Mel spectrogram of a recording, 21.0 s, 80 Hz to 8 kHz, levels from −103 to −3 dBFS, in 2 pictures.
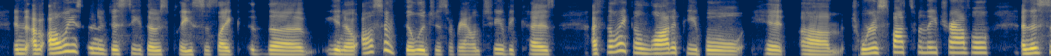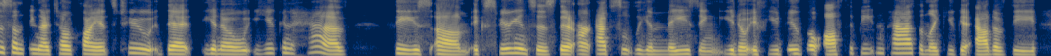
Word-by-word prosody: and 220 - +2
I've 220 0 +3
always 290 +8 +6
wanted 235 -4 -1
to 210 - +4
see 220 +1 -10
those 190 -1 0
places 185 +1 -4
like 185 -1 +2
the, 195 -3 +1 0.2
you 215 -1 +2
know 190 -1 +1
also 305 +8 -1
villages 195 -2 +2
around 180 0 -7
too, 225 -1 -4
because 200 -2 -1 0.4
I 215 - +3
feel 290 +7 -1
like 365 0 +1
a 250 - +2
lot 230 +1 +5
of 265 - -2
people 200 -5 -2
hit, 205 -4 -1 0.2
um, 180 -4 0
tourist 245 +3 +2
spots 285 0 +1
when 275 -1 -8
they 270 0 -1
travel- 265 0 +1 0.3
and 220 +2 +7
this 255 +3 +6
is 275 - -2
something 225 -4 -1
I 195 -1 +4
tell 210 +1 +1
clients, 195 -3 0
too- 240 -5 -2
that, 200 -2 +4
you 225 +1 +1
know, 190 -2 0
you 235 +3 -11
can 245 0 -7 0.2
have 190 -10 +1 0.5
these, 210 -3 -1
um, 180 -3 +2
experiences 215 -3 0
that 195 -2 +5
are 190 -3 +1
absolutely 210 -1 -1
amazing, 185 0 -4
you 205 - 0
know, 185 - +1
if 195 +1 -4
you 205 0 -9
do 215 +1 +1
go 210 - +2
off 185 0 +4
the 245 - -12
beaten 240 +1 -13
path 245 0 +3
and, 210 -3 -8
like, 180 -1 -1
you 200 - -15
get 190 - -2
out 180 +1 +4
of 180 -2 -2
the, 175 -2 -6
210 Hz, 195 wpm, -23 LUFS, 190-235 Hz, 0.5 s, and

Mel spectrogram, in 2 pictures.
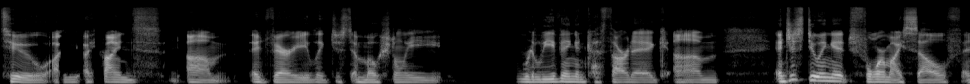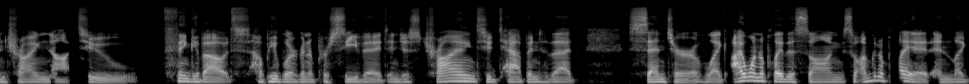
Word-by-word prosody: too. 100 -7 0
I - - +2 0.3
I - - -11
find, 110 -2 +3 0.5
um, 110 +7 0 0.2
it 115 -3 0
very, 105 -1 +1
like, 105 -2 -7
just 115 - -7
emotionally 105 -2 -5 0.7
relieving 120 +1 +1
and 115 - -6
cathartic, 105 -1 -3
um, 105 -1 -2 0.6
and 135 - +6
just 220 0 +1
doing 175 -4 +6
it 145 -2 +4
for 120 -1 +1
myself 105 -1 -2
and 105 +1 -5
trying 105 0 -2
not 110 0 -2
to 100 - -4 0.3
think 140 -3 +1
about 110 -4 +2 0.2
how - - -2
people 125 -3 0
are 110 - -1
gonna 110 -3 -2
perceive 110 +1 0
it 105 -2 -1
and 110 -1 -6
just 110 -1 -4
trying 145 +2 +3
to 120 - -1
tap 110 +2 0
into 110 -1 -3
that 110 -2 -1 0.5
center 115 -4 +2
of, 110 +1 -5
like, 105 -2 0
"I - - +9
wanna 170 -1 +5
play 125 - +5
this 120 0 0
song, 110 0 -2
so 105 - -3
I'm 135 +6 0
gonna 175 -1 0
play 155 -8 +4
it," 105 - +1
and, 105 +1 -4
like, 110 -2 -4
110 Hz, 165 wpm, -26 LUFS, 105-120 Hz, 0.7 s, I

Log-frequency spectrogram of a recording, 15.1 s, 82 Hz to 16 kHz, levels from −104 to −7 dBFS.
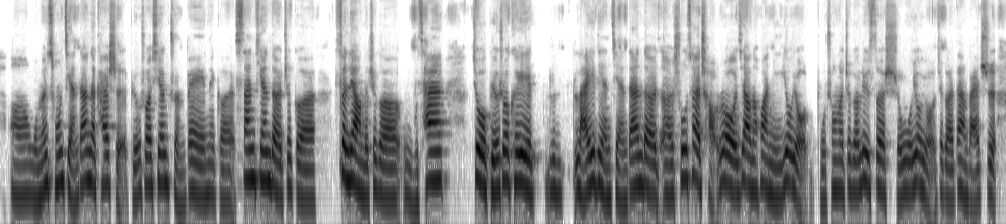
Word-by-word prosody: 呃， 165 0 -6
我 160 -2 -6
们 175 +6 -1
从 210 +1 -1
简 190 -9 -3
单 220 +5 +1
的 210 - +2
开 205 +2 0
始， 205 0 -7
比 160 - -8
如 165 - -2
说 200 +1 0
先 215 +1 -2
准 150 -9 -9
备 175 -2 -2
那 165 0 -7
个 150 -2 -7
3 240 0 +1
天 225 -1 +1
的 190 -5 +2
这 195 +4 -4
个 150 -4 -1 0.3
分 270 -5 +4
量 210 -5 +6
的 160 - -1
这 190 - -5
个 160 -3 0
午 150 -4 -9
餐， 225 - +4 0.5
就 225 -6 +6
比 185 - +1
如 185 - +3
说 225 +2 +2
可 220 0 +2
以 205 -3 +7 0.6
来 185 +4 +1
来 - - +3
一 220 - +4
点 185 -7 0
简 150 -3 -5
单 200 +3 +2
的， 175 -5 +2
呃， 170 0 -2
蔬 235 +6 +1
菜 235 -2 +2
炒 190 - -6
肉。 205 -5 +5
这 220 - -2
样 210 - +6
的 185 - -2
话， 205 +2 0
你 165 -3 -4
又 220 +1 +2
有 190 - -1
补 145 -1 -10
充 185 +6 -7
了 180 - -4
这 190 - -7
个 185 0 -2
绿 220 -1 +2
色 195 -2 -1
食 175 -2 -10
物， 180 +3 -1
又 205 -2 +1
有 - - -6
这 180 - -8
个 155 -3 -2
蛋 175 -1 -2
白 135 0 -2
质。 160 0 -4
185 Hz, 275 characters per minute, -21 LUFS, 165-210 Hz, 0.6 s, 以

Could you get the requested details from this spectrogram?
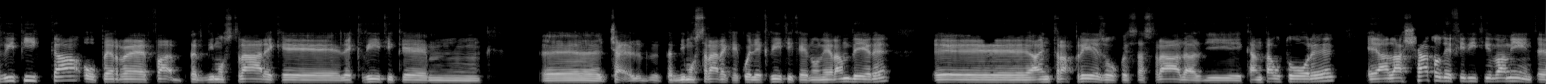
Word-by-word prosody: ripicca 180 +4 0
o 125 -4 -1
per 125 -1 +2
fa 135 - -1
per 115 -4 -2
dimostrare 120 +2 +1
che 105 -2 +1
le 105 0 0
critiche, 110 -5 -1
mhmm, 100 -2 -2 0.6
ehm, 95 -1 +1
cioè - - -1
l 95 0 -4
b 100 +1 -9
per 105 - -4
dimostrare 120 +3 +1
che 105 - -6
quelle 110 -2 +1
critiche 125 -4 -1
non 105 +1 -2
eran 125 +5 +2
vere, 130 +4 +1 0.4
ehm, 110 -1 +2
ha 115 +1 +3
intrapreso 130 -3 0
questa - - -5
strada 120 -4 +1
di 100 -1 -2
cantautore 135 +7 0 0.3
e 125 - +1
ha 140 +1 +3
lasciato 180 +6 +2
definitivamente 150 -5 0
120 Hz, 130 wpm, -23 LUFS, 105-135 Hz, 0.6 s, ha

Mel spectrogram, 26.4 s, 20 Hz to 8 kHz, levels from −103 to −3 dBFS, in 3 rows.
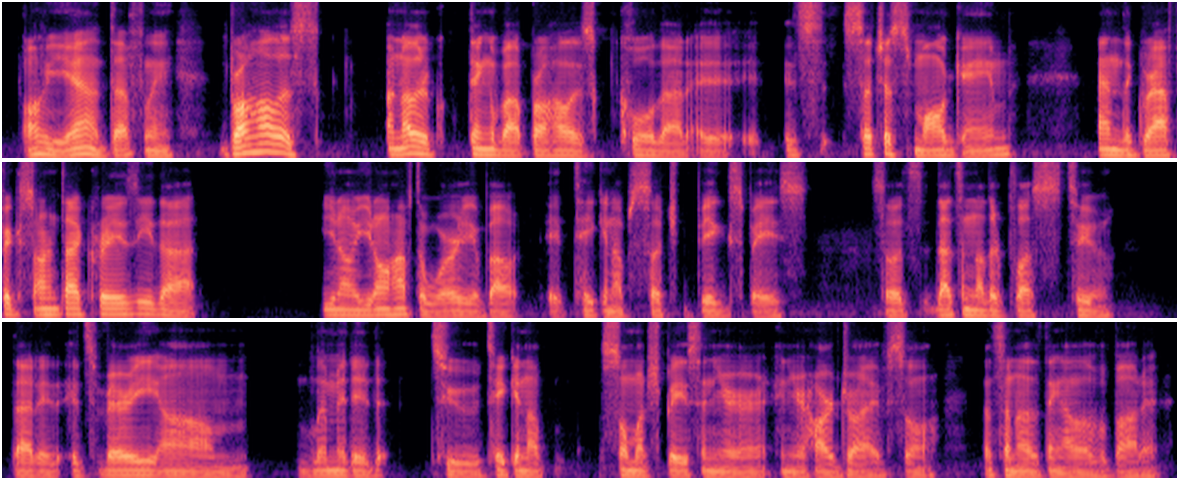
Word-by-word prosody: Oh 115 - +3
yeah, 105 +3 +5
definitely. 90 -2 -1 0.4
Brawlhalla 150 +5 +8
is 95 - -3 0.5
another 115 +1 +7
c - - -15 0.2
thing 105 -4 +4
about 90 -3 +3
Brawlhalla 90 0 +3
is - - -3 0.2
cool 90 -3 -1
that 80 -2 -1
i - - -5 0.3
it - - -14 0.2
it's 90 -1 -4
such - - +1
a - - +5
small 90 -1 +2
game 85 +5 -2 0.6
and 100 -2 +3
the 90 - 0
graphics 90 +4 +3
aren't 105 0 +2
that 110 -2 +5
crazy 110 +1 +2
that 80 -8 0 0.9
you 100 0 -1
know, 95 -1 0
you 95 0 0
don't 105 0 +3
have 105 -1 +1
to - - -2
worry 80 +1 -1
about 75 0 -1 0.2
it - - -9
taking 85 -1 -5
up 80 -1 -4
such - - -4
big 80 -1 -2
space. 70 +1 -5 0.5
So 85 - -3
it's 80 - -8
that's 90 +1 +1
another 90 -4 0
plus, - - -3
too, 85 -3 -4 0.6
that 85 -1 +1
it 80 -1 -5
it's - - -6
very, 90 0 +2
um, 75 -3 -4 0.4
limited 85 0 -3 0.4
to 75 -4 -3
taking 85 +3 0
up 80 - -4 0.4
so 90 - 0
much 85 -3 -1
space 85 0 -1
in 80 - -3
your 75 0 -3
in - - -7
your 75 -1 -3
hard 75 -1 0
drive, - - -3
so - - -6 0.4
that's - - -7
another 80 -1 0
thing 80 -1 -4
I 70 - -2
love 70 0 -4
about 70 0 -4
it. 75 - -9
85 Hz, 165 wpm, -26 LUFS, 80-95 Hz, 0.9 s, Brawlhalla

